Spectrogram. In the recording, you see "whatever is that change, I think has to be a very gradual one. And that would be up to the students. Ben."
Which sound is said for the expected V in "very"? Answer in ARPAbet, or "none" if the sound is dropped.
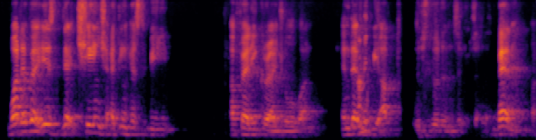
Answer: F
